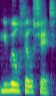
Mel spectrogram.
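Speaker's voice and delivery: usual speaking voice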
